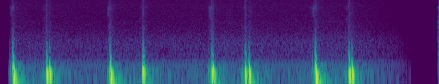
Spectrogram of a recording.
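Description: A heartbeat: four low double thumps, lub-dub, about one a second.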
